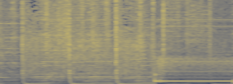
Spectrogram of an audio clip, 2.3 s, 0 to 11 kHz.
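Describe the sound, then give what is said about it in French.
A telephone tone for an outgoing call: three deep, thumping hits, then a steady, continuous mid-pitched tone that runs to the end. “allez, c'est parti, on y va, on appelle maintenant à 23h34.”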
